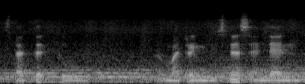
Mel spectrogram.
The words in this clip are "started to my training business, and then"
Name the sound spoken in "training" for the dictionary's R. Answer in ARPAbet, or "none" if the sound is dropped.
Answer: none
